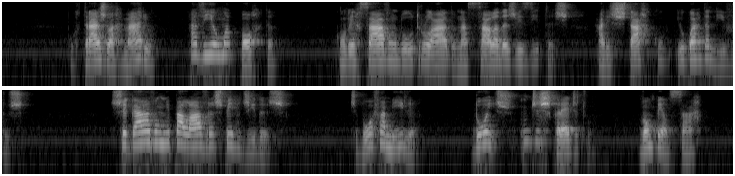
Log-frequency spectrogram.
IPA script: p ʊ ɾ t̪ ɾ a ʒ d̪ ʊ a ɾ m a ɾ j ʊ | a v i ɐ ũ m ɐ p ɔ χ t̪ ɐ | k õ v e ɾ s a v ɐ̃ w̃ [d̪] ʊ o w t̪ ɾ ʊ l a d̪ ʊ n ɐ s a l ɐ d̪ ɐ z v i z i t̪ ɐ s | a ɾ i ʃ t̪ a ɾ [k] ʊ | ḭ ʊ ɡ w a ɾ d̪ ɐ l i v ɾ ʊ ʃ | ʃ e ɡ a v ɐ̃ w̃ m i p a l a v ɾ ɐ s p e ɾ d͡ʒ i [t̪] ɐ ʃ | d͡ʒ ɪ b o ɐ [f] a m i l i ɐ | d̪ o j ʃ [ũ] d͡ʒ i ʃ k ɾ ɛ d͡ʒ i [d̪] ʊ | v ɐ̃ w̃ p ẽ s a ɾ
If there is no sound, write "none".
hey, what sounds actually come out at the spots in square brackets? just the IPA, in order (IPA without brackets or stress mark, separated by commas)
d̪, k, d̪, f, ũ, t̪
